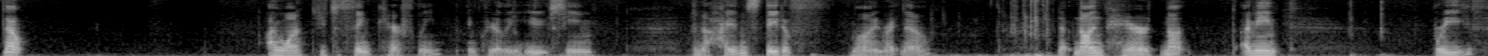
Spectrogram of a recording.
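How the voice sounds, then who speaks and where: A man playing a detached, patronizing corporate HR manager in a one-sided ASMR roleplay, speaking in a halting, measured, bureaucratic way. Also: fairly low pitch, animated. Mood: measured, condescending. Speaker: human resources manager.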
